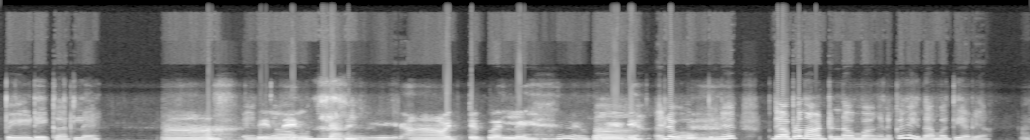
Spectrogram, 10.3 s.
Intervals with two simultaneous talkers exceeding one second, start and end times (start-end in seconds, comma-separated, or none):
none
